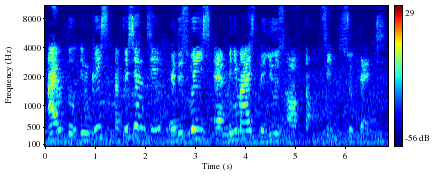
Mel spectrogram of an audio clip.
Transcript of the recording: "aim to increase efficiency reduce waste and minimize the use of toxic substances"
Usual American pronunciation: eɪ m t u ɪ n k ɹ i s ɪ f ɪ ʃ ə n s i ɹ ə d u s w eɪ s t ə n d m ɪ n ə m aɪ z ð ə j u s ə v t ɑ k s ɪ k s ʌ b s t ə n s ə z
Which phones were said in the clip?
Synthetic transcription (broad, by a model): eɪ m t u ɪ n k ɹ i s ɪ f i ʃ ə n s i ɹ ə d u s w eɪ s ə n m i n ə m aɪ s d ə j u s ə f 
